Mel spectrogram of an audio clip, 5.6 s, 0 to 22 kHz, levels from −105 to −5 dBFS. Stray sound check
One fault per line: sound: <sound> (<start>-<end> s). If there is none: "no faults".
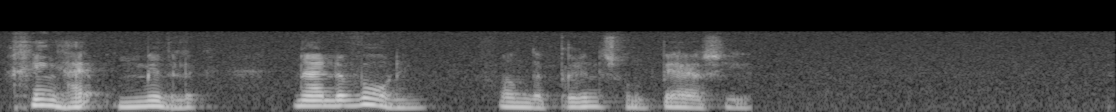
no faults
